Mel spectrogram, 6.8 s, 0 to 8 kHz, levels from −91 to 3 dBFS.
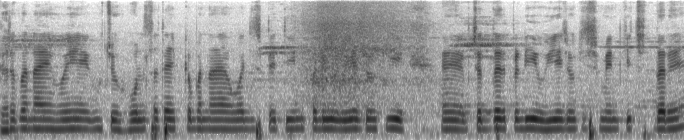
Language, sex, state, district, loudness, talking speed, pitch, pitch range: Hindi, male, Haryana, Jhajjar, -18 LUFS, 165 wpm, 160 Hz, 155-160 Hz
